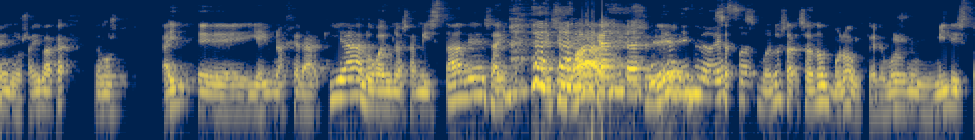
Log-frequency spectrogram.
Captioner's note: laughs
